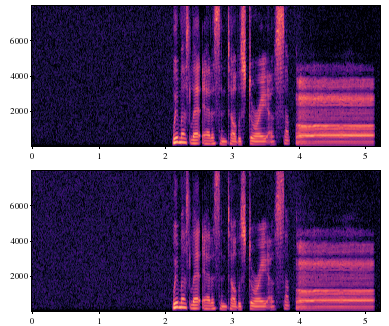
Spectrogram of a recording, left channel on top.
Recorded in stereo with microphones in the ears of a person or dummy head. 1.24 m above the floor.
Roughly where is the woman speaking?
Centre.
